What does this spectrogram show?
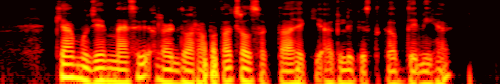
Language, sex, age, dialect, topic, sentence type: Hindi, male, 41-45, Garhwali, banking, question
